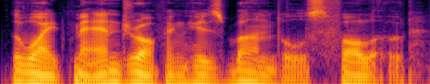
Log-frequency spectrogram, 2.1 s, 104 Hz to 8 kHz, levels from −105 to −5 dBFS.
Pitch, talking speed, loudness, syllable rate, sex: 85 Hz, 195 wpm, -21 LUFS, 6.1 syllables/s, male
